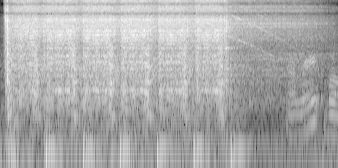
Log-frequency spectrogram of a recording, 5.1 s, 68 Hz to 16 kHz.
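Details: Compression test on cylinder 3 of a car, five cranks with a compression gauge fitted: about five even strokes, roughly two per second, with no weak beat; reads about 152 psi, uniform across the cylinders.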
